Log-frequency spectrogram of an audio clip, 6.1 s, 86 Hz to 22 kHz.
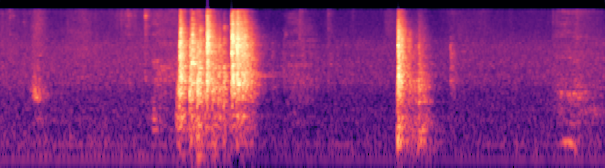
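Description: Heavy 100 lb hex dumbbells clanking as they are set down: a quick cluster of loud clanks about two seconds in, then a single sharp clank at about four seconds.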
